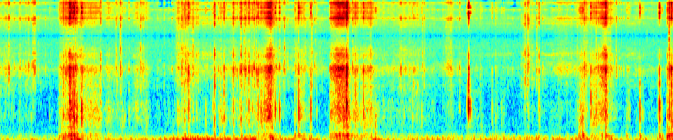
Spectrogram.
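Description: Someone crawling through a crawlspace: irregular rustling, scraping and dull knocks about once a second, with handling noise from the jostled camera.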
